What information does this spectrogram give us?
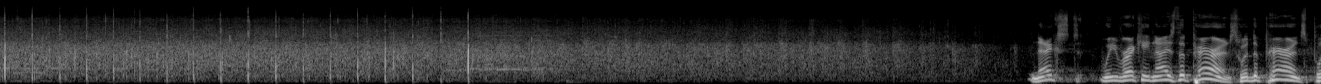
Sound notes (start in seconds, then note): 4.4 applause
